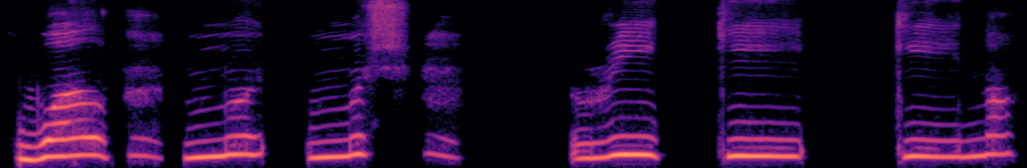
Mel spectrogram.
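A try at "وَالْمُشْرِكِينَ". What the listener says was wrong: Yeah, prolong the kaf for a little longer. Kina.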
